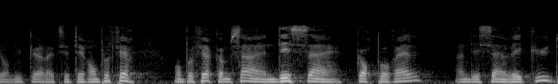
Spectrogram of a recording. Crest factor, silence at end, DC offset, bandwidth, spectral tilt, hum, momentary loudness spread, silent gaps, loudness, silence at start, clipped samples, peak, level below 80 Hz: 18 dB; 0 s; under 0.1%; 6.6 kHz; -7.5 dB/octave; none; 11 LU; none; -27 LUFS; 0 s; under 0.1%; -10 dBFS; -50 dBFS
